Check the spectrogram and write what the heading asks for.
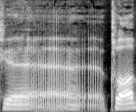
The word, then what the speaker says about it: Klaauw: Klaauw, I pronounce it like Klaauw, but in Dutch it really means Klaauw, which is the Dutch pronunciation, really means claw, like the claw of Wolverine, if you know what I mean.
